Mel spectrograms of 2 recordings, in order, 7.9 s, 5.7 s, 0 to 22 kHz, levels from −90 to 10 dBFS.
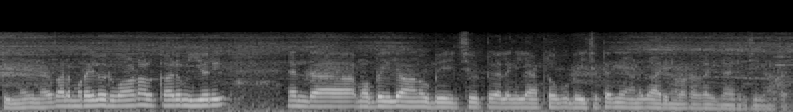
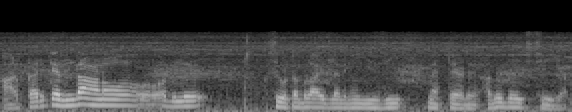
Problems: constant background noise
